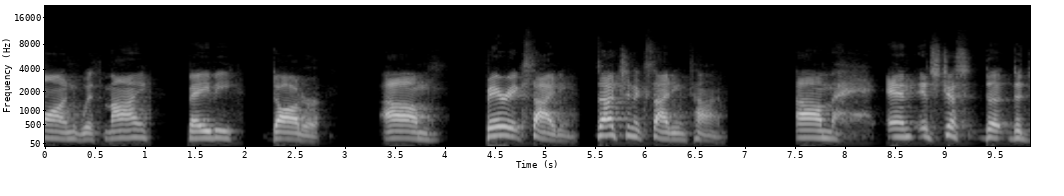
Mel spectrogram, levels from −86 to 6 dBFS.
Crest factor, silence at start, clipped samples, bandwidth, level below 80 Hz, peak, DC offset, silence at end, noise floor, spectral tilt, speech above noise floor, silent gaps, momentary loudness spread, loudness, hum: 16 dB; 0 s; under 0.1%; 8.8 kHz; -72 dBFS; -8 dBFS; under 0.1%; 0 s; under -90 dBFS; -5.5 dB/octave; over 67 dB; 1.24-1.39 s, 2.08-2.17 s, 2.99-3.29 s, 4.07-4.37 s, 6.83-7.46 s; 12 LU; -24 LUFS; none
